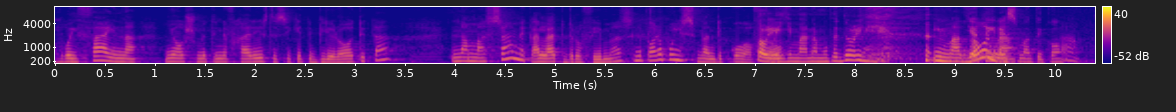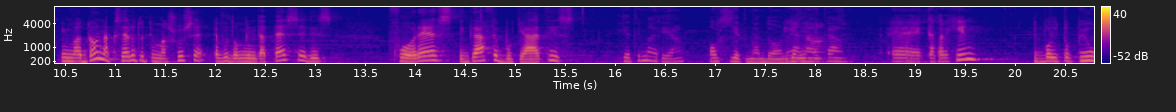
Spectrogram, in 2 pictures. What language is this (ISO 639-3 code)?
ell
